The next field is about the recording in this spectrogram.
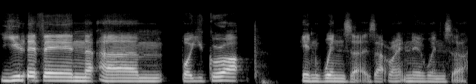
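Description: A man with an English accent speaks at a fairly slow pace and a fairly high pitch, keeping fairly even intonation amid big swings in loudness. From English countryside. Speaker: podcast host, songwriter. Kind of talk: casual chat. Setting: remote call.

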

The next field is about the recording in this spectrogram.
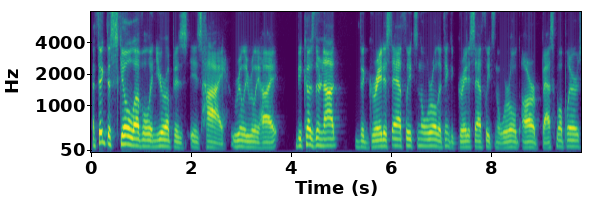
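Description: Against a quiet background, a man with a normal speaking voice talks at a moderate pace and medium pitch. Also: ordinary pitch variation. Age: 30s. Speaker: former basketball player. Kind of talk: casual interview.

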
